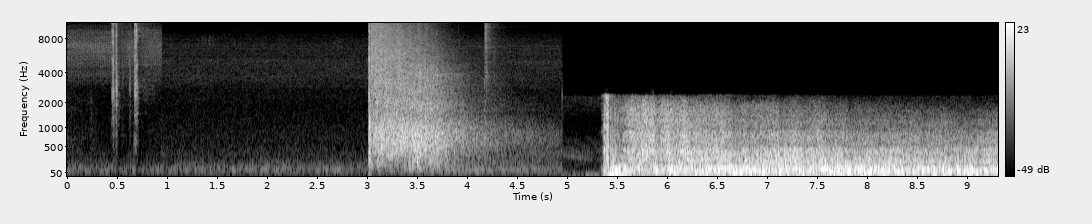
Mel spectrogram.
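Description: .45 pistol shot fired at a torso target 100 yards away, a sharp loud crack followed by a decaying tail, then a sustained harsh noise burst, with faint clicks before it and no speech.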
